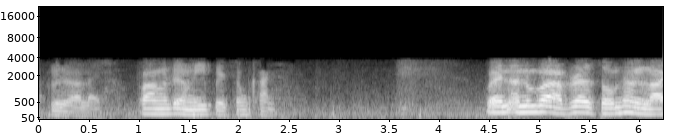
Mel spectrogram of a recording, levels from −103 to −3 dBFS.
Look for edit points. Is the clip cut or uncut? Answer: uncut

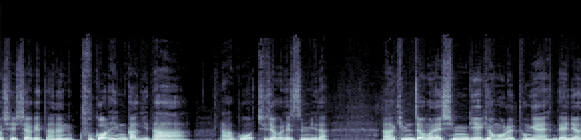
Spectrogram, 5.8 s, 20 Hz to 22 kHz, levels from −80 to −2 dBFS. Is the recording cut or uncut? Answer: uncut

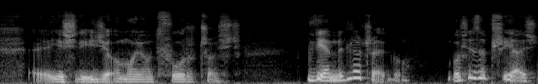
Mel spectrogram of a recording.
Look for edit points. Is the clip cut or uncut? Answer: cut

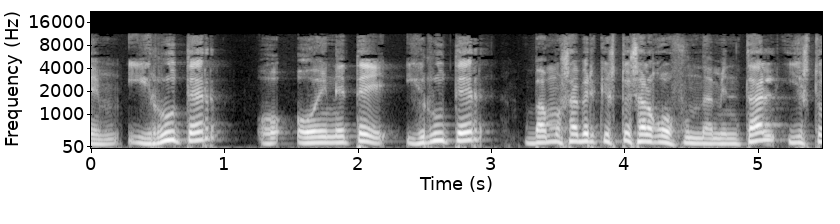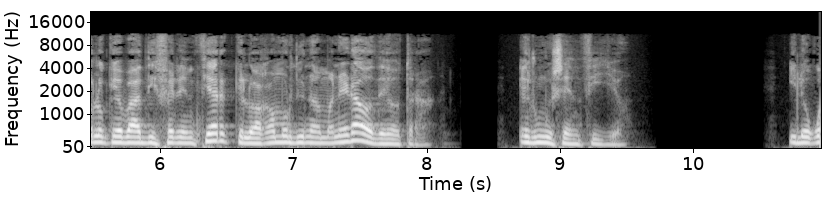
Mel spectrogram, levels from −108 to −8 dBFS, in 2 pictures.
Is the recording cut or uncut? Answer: cut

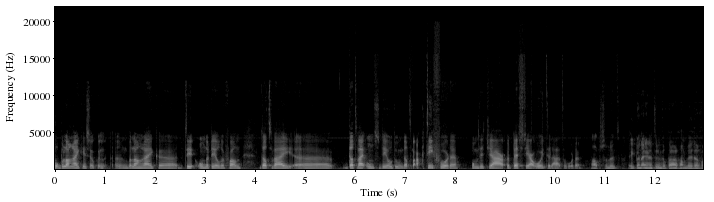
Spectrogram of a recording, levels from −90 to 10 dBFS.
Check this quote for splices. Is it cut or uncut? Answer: cut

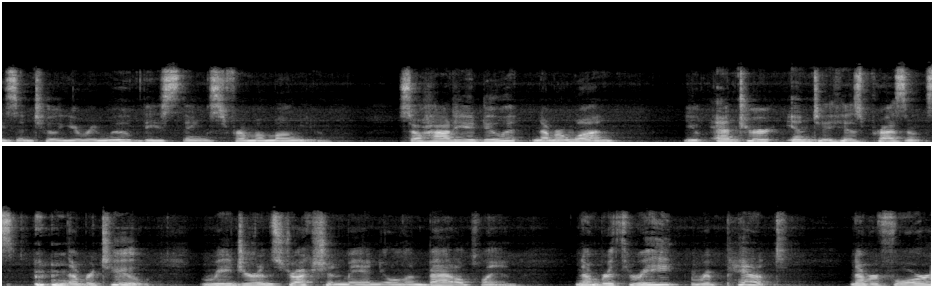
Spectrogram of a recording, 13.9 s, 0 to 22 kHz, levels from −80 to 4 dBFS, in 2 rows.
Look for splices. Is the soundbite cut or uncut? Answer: cut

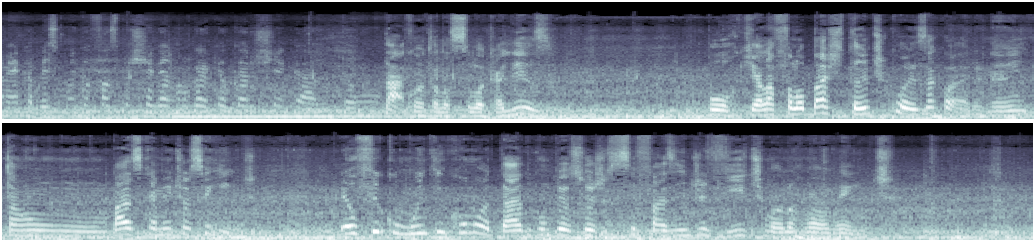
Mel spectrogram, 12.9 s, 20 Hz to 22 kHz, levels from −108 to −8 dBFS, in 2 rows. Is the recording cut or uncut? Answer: cut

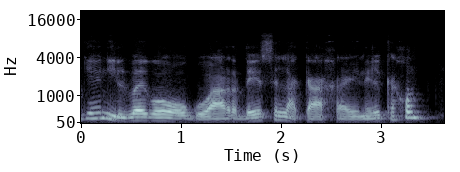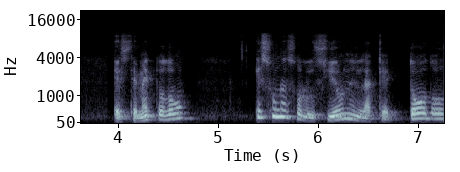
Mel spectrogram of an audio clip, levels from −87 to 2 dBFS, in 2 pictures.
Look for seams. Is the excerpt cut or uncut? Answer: cut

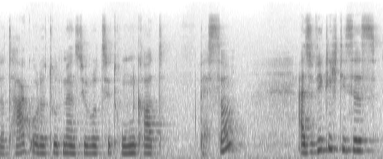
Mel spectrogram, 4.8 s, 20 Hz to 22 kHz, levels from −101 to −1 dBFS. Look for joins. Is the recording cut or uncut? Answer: uncut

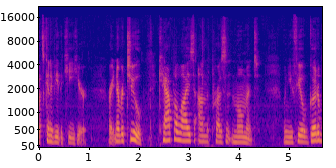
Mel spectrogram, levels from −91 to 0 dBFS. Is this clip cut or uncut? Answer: uncut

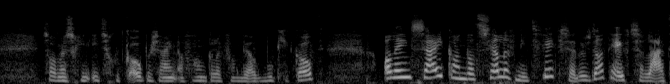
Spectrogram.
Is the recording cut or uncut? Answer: cut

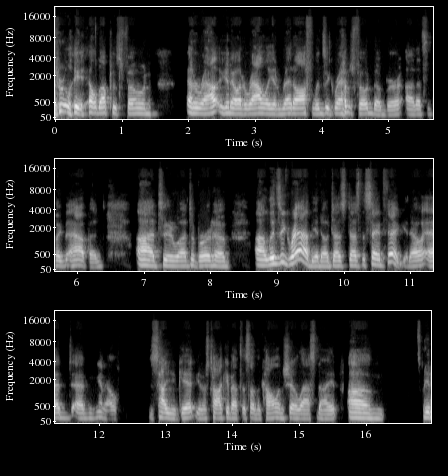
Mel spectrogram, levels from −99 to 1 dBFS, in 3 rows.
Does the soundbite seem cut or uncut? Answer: cut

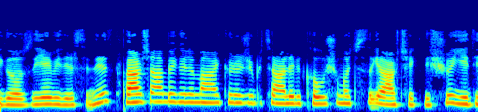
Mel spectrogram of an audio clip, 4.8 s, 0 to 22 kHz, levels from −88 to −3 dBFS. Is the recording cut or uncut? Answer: cut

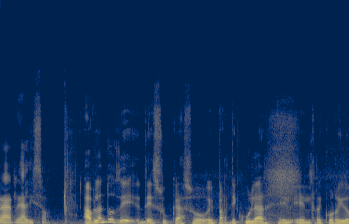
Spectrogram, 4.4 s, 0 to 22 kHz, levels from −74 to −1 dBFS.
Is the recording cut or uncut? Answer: uncut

